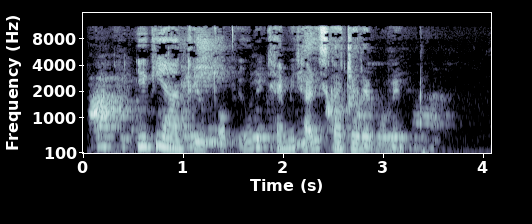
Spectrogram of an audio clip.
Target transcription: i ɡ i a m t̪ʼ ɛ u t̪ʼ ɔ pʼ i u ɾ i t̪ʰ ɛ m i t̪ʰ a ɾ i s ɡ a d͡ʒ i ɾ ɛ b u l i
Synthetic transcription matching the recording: i ɡ i a n t̪ʼ i u t̪ʼ ɔ pʼ i u ɾ i t̪ʰ ɛ m i t̪ʰ a ɾ i s ɡ a d͡ʒ ɛ ɾ ɛ b u l i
